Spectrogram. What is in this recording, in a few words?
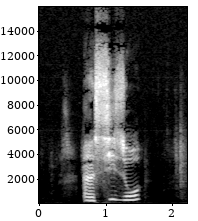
"schere", French; classroom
